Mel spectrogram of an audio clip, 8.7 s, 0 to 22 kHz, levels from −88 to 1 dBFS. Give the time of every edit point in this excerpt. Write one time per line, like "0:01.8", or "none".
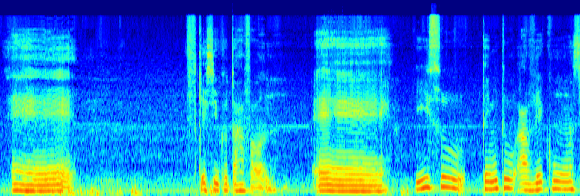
0:04.6
0:06.2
